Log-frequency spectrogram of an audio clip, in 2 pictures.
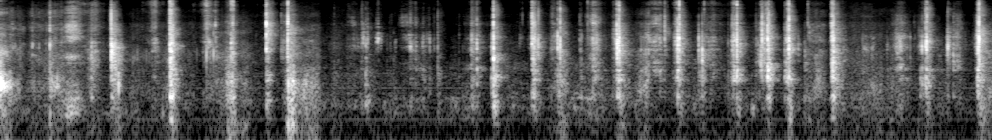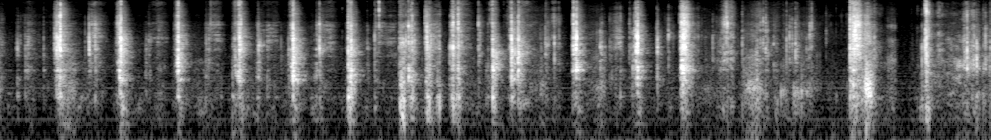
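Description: Frogtape peeled slowly along wood joints instead of ripped from the end, producing a long series of sharp crackling tears and snaps, close and fairly quiet, with brief pauses between pulls.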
